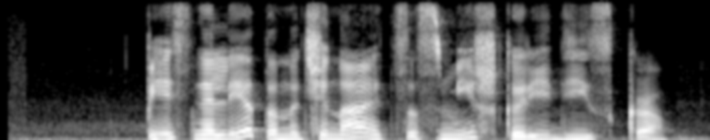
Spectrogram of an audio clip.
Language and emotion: Russian, neutral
